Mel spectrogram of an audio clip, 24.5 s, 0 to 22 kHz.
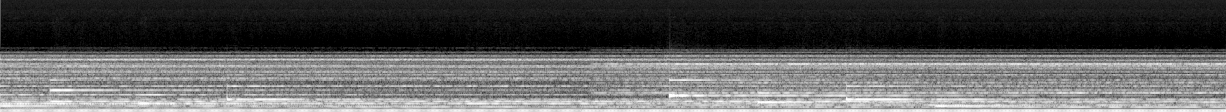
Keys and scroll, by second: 1.8 space, 3.8 space, 4.8 space, 8.5 space, 9.4 space, 14.2 space, 17.6 space, 18.8 space, 23.5 space.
